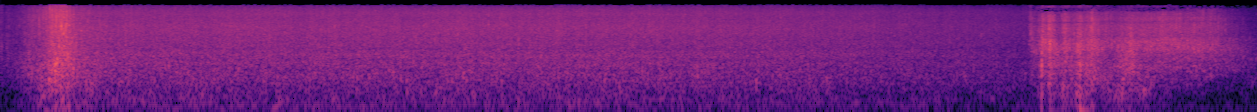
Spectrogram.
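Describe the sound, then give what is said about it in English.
A steady, loud rush of gushing water bursting into the walls roars continuously, like a torrent pouring through, with a brief splashy burst near the start and a sharper surge of spray toward the end. “It's very rude to burst into the walls in a gush of water like you did.”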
